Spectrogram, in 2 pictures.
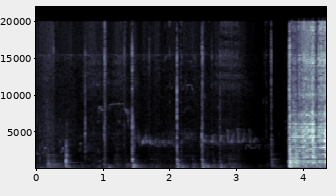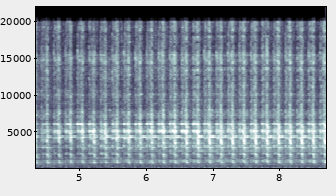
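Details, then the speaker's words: Winget mixer single-cylinder diesel, stood a couple of years, injector line cracked off: steady rhythmic cranking at about three beats a second with no firing; no diesel reaches the injector, suspected sticking injection pump. "Yep. We're not going to get anything up there whatsoever. So, I wonder if we got something sticking down here in the pump."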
